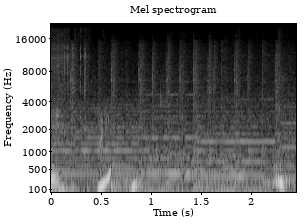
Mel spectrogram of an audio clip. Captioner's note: sfx: blob transforms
